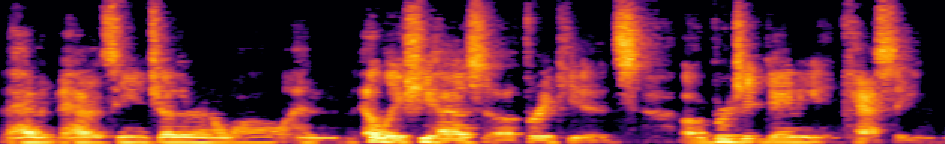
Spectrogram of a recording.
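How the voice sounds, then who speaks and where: Hoarse male reviewer with a cold. Casual and rambling, often restarting. Recorded in an echoey room from a distance. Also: mid-range voice, flat delivery, moderate pace. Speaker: movie reviewer, channel host. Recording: roomy echo, distant mic.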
